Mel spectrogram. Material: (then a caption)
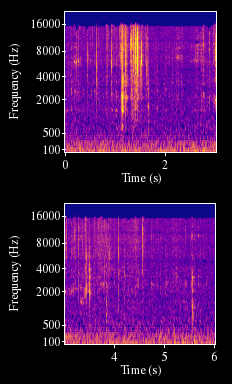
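Soap. A small black-and-white striped bar of soap, held in the hand, is shaved and scraped with a utility knife blade, sending crumbly flakes into a growing pile of shavings. Quiet, bright scratchy scrapes and crisp crumbling ticks come in irregular bursts, with a louder cluster near the start and a sharp tick near the end.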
